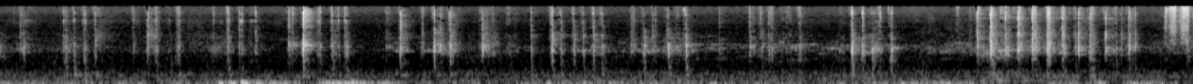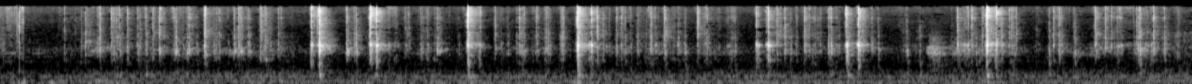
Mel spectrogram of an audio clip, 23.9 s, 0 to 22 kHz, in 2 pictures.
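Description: Typing on a Ducky One 2 Mini keyboard fitted with Cherry MX Red switches, a steady close-up patter of soft keystrokes with occasional sharper, louder clacks standing out in the second half, no voices.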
